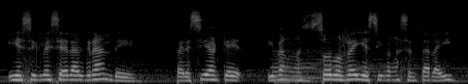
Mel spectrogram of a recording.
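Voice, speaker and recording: A woman's voice: medium pitch, steady tone, brisk, mellow, soft background music. A woman evangelist preaching a testimony sermon, acting out dialogue and calling her listeners brothers. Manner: storytelling, addresses listeners as brothers, acts out dialogue.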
